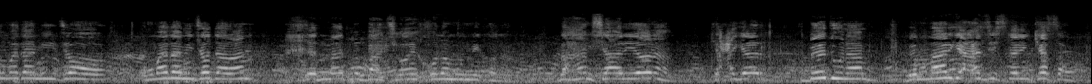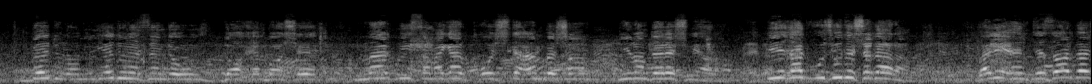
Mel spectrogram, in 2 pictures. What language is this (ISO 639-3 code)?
fas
